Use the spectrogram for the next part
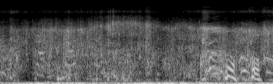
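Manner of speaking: high breathless shock laugh. Real, not acted. Shock laugh in cold water.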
